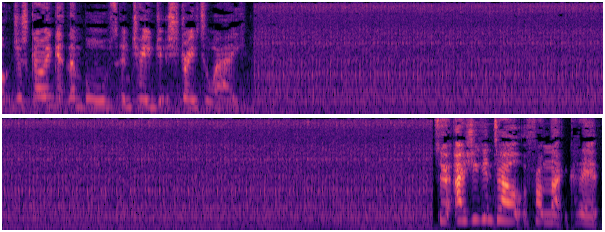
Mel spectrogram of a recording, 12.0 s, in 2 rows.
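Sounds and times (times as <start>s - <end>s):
diesel engine idling: 2.5s - 10.4s.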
